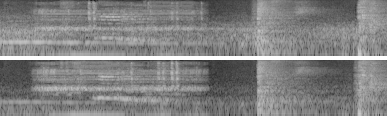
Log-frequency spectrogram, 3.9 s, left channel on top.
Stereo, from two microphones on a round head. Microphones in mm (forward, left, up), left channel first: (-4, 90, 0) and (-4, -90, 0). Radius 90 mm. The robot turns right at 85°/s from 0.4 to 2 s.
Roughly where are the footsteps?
Centre.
